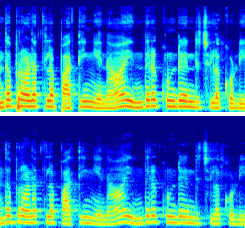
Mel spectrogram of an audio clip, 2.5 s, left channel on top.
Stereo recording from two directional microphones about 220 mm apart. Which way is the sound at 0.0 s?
25° left (ahead or behind).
